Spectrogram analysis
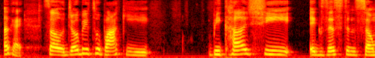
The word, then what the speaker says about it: Jobu Tupaki: messed up that I don't know how to pronounce her name either. Her name is Jobu Tupaki or Jobu Topaki. Jobu Tabaki. Okay, so Jobu Topaki, because she exists in so many places at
